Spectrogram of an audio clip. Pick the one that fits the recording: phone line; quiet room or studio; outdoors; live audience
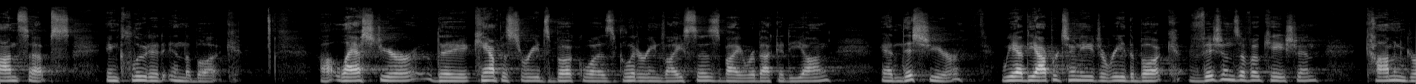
live audience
